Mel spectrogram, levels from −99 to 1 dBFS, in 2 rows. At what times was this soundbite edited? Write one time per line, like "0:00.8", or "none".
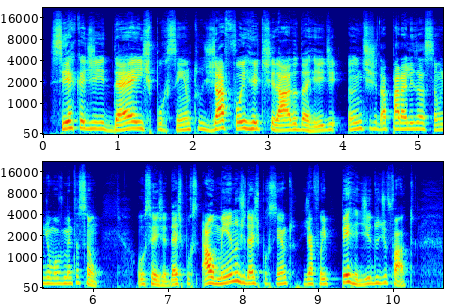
none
